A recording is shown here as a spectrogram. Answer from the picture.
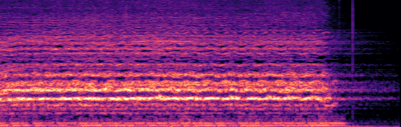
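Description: Gospel choir holding one loud sustained chord for about three seconds, the voices wavering slightly, then dying away near the end.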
